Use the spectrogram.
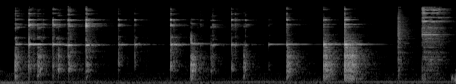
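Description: A spoon stirs food coloring in a glass of water, giving a quick series of bright, ringing clinks against the glass at close range, with no talking.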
